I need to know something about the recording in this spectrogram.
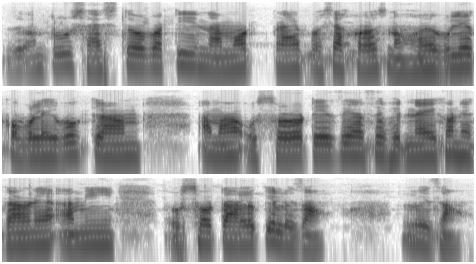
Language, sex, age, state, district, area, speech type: Assamese, female, 45-60, Assam, Dhemaji, urban, spontaneous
